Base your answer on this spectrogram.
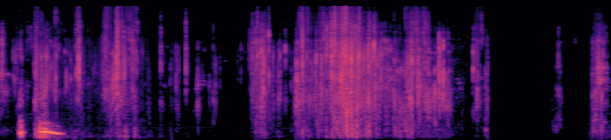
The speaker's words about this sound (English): Todd, are you shuffling your notes?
